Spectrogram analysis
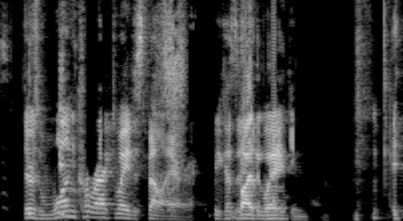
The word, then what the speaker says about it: Eric: Despite its seemingly simple spelling, Eric is often mispronounced as Rick. Nope. No, it is not. Not once in my life has anybody ever been like Rick Curtis. It's not a thing. Or Ear Rick.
